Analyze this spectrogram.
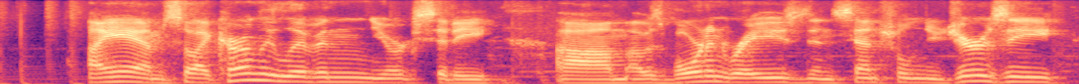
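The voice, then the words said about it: American accent. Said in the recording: “Obviously you have the American accent.”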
